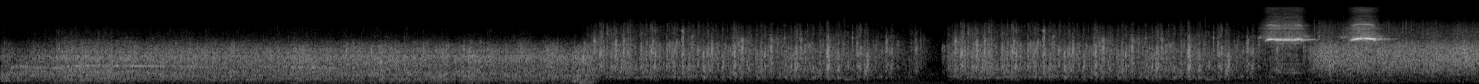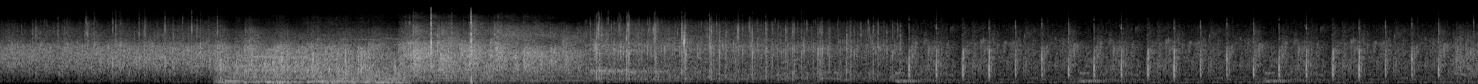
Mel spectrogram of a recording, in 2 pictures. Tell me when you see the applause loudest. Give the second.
19 s.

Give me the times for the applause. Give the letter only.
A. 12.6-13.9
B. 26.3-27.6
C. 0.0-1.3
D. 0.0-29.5
D.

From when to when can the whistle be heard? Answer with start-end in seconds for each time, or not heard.
12.6-13.9.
